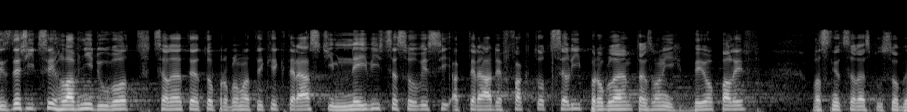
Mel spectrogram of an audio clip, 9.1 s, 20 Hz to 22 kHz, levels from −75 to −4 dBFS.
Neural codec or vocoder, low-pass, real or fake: none; 7.2 kHz; real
